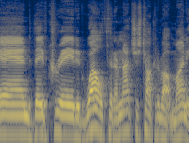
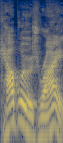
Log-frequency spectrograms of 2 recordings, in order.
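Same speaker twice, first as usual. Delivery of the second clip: plain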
